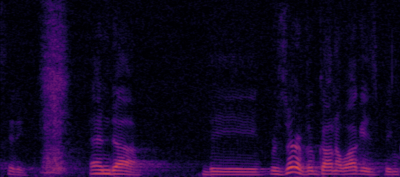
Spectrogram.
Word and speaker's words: Kahnawake: This is our reserve, Kahnawake. When I was a kid, it was called Kakanawagha. I don't know why it's changed. Maybe that's the Brooklyn pronunciation, because a lot of my relatives were from Brooklyn.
